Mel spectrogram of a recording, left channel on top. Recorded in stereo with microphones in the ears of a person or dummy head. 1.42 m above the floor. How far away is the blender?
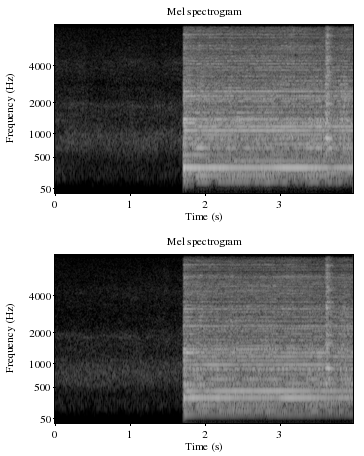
About 1.6 m.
